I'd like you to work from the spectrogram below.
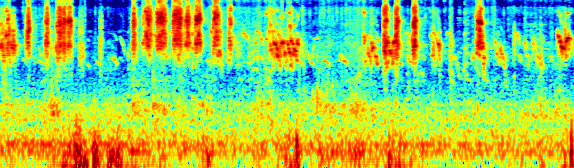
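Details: Australian parrots in a budgerigar breeding pair: rapid, repeated loud chirps in bursts, separated by softer warbled chatter.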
